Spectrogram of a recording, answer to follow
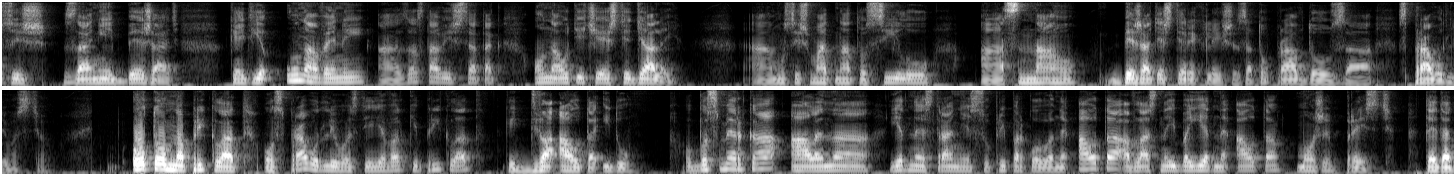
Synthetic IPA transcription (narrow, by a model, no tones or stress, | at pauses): siʒzaɲɛjbɛʒac | kɛɟjɛunaʋɛniːazast̪aʋiʃsat̪akɔnaucɛt͡ʃɪɛɛʃcɛɟalɛ̰j | amusiʒmaɟnat̪ɔsiːluasnaɦubɛʒaɟɛʃcɛɾixlɛjʃɪɛzat̪ɔʊpɾaʊd̪ɔʊza | spɾaʋɔd̪liʋɔscɔ̰ʊ | ɔt̪ɔmnapɾiːklat̪ɔspɾaʋɔd̪liʋɔscijɛʋɛlʲkipɾiːklat̪ | kɛɟ̚d̪ʋaʔawt̪aʔid̪u | ɔbɔsmɛɾkaalɛnajɛd̪nɛjst̪ɾaɲɛsupɾipaɾkɔʋanɛʔawt̪aaʋlast̪nɛibajɛd̪nɛʔawt̪amɔʒɛpɾɛjscʲ | t̪ɛd̪a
